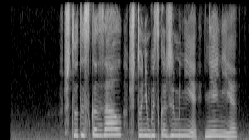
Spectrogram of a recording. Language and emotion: Russian, angry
